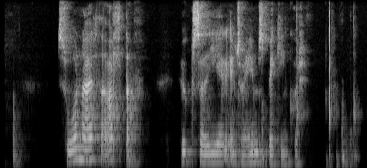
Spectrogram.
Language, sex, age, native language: Icelandic, female, 30-39, Icelandic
